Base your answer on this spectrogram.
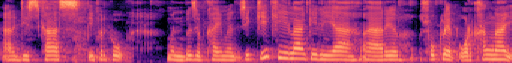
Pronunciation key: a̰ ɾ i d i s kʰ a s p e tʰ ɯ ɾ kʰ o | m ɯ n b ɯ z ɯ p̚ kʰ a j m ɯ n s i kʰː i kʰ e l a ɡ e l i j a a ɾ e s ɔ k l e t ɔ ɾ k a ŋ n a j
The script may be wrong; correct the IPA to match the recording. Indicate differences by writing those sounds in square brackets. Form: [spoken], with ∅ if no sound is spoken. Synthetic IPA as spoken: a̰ ɾ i d i s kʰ a s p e [pʰ] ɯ ɾ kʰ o | m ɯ n b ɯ z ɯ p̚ kʰ a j m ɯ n [z] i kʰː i kʰ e l a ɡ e l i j a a ɾ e s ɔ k l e t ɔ ɾ [kʰ] a ŋ n a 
